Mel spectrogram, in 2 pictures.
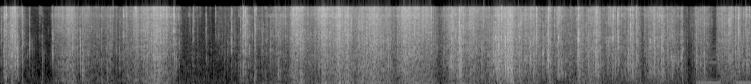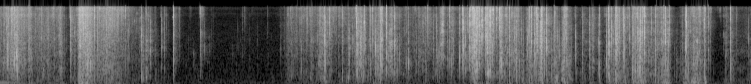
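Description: Continuous crinkling and rustling, like plastic or packaging being handled close to the microphone, with many small crackles. It stops for about a second roughly twelve seconds in, then resumes.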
